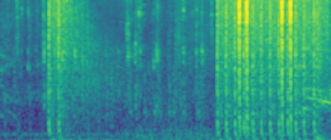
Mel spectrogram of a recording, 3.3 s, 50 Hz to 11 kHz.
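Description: Call of Duty WW2 M-38 fired from the hip: a quick burst near the half-second mark, then a sustained fast rattle of automatic gunfire in the final second, loud over game ambience.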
